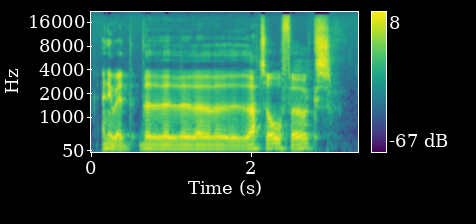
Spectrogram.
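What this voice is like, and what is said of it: Porky Pig cartoon voice impression. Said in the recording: “your Porky Pig impression”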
